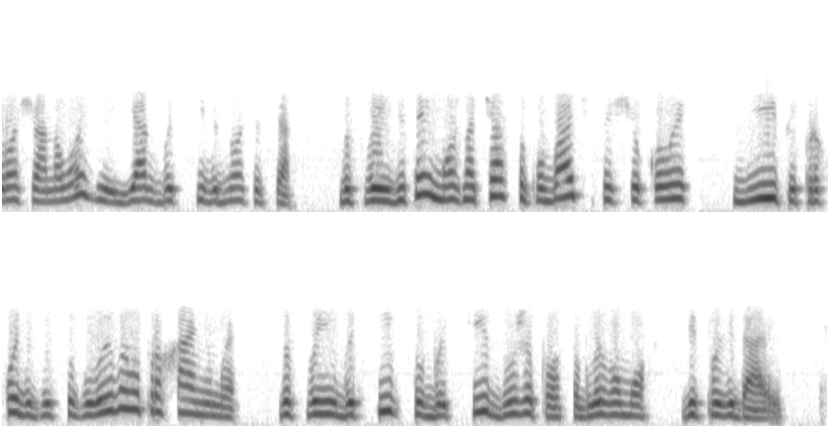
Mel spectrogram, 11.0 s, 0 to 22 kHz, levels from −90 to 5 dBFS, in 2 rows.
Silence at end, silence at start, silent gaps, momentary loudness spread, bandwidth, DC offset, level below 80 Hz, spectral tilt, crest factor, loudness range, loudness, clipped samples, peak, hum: 0.3 s; 0 s; none; 10 LU; 3.7 kHz; under 0.1%; -76 dBFS; -11 dB/octave; 14 dB; 2 LU; -32 LUFS; under 0.1%; -16 dBFS; none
